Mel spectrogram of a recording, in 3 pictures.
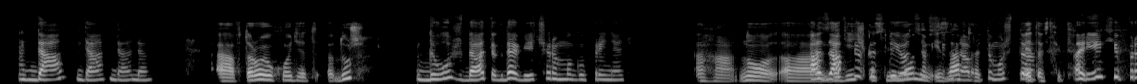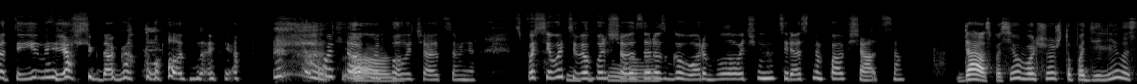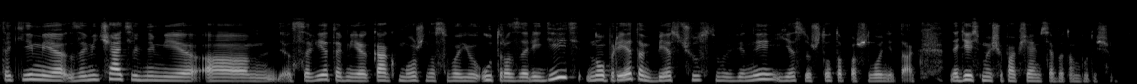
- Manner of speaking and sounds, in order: tapping; laugh; laughing while speaking: "я всегда голодная"; laugh
- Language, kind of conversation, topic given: Russian, podcast, Как вы начинаете утро, чтобы чувствовать себя бодрым весь день?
